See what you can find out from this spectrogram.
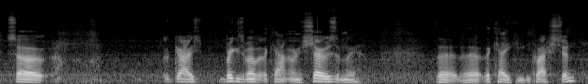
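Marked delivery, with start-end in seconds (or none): none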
